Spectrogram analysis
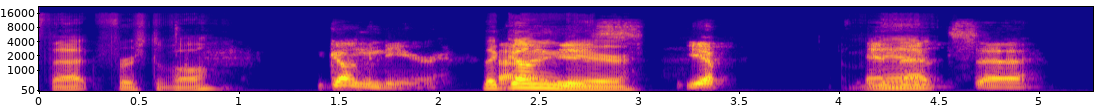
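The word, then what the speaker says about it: Gungnir: i said right up front um the the gangneer how do you pronounce that first of all gungner the gang gear and that's this beautiful hefty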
